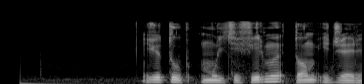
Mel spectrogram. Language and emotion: Russian, neutral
